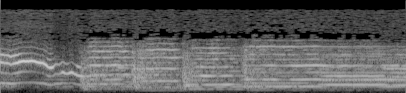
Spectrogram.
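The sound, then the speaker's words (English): Cats yowl in long, wavering cries in an alley, one sliding down in pitch before others join, their drawn-out wails overlapping loudly for several seconds without pause. “You'll lie in the blood of your death and try to explain how it was going to be to the attentive cats.”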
